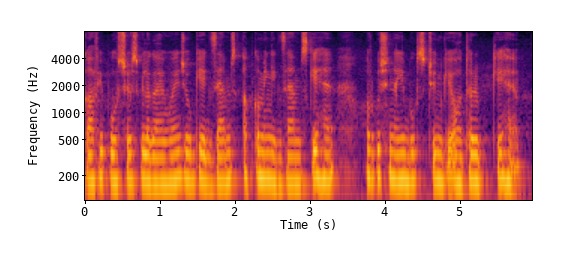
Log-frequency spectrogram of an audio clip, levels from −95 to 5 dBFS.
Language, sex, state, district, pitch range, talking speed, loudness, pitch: Hindi, female, Bihar, Supaul, 170-180 Hz, 210 wpm, -16 LUFS, 175 Hz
